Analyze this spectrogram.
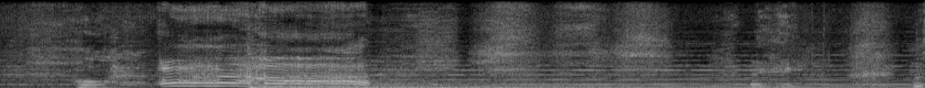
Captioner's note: Grant yells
